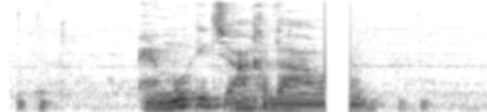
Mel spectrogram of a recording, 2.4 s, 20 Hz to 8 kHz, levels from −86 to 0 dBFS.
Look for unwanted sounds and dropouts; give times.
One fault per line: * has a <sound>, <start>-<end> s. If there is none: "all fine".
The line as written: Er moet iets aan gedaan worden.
* has a dropout, 1.6-1.7 s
